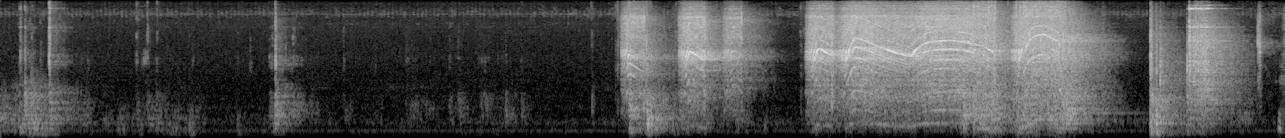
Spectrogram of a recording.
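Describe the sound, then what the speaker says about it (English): A power drill drives screws while installing a fish-finder transducer on a kayak, whirring in several bursts, some short and one longer sustained run, with quiet handling clicks between them. "I'm going to cheat. I'm going to use my drill."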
